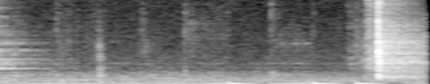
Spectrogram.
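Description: Soft background music with a few light handling knocks, then one sharp click near the end as the metal scooter deck is turned and lowered in the hands.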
